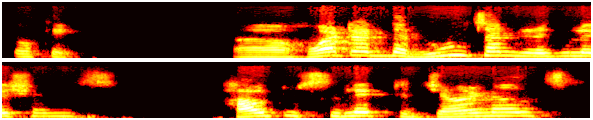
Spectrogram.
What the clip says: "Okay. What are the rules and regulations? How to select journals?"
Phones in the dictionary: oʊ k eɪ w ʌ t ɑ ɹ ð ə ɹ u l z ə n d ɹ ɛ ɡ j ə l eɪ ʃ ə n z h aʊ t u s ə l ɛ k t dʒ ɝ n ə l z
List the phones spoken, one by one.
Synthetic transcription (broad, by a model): oʊ k eɪ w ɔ t ɑ ɹ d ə ɹ u l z ə n d ɹ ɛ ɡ j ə l eɪ ʃ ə n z h aʊ t u s ə l ɛ k t dʒ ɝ n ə l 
